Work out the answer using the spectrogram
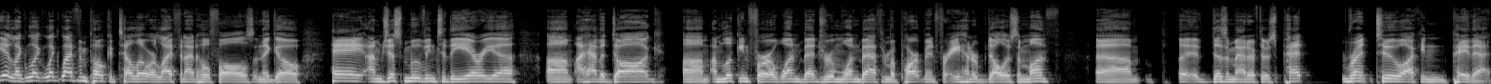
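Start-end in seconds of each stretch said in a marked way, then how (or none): none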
